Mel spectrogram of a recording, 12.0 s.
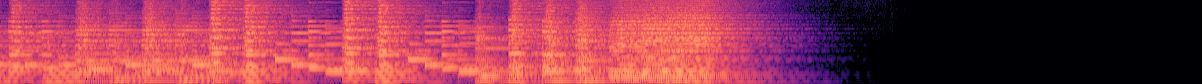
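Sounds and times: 
two violins, cello and piano playing a rigadoon: 0.0s - 7.8s.

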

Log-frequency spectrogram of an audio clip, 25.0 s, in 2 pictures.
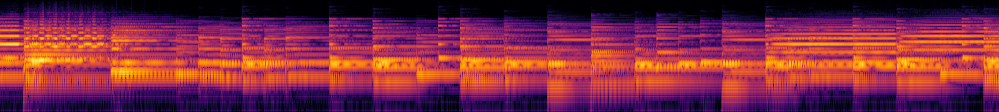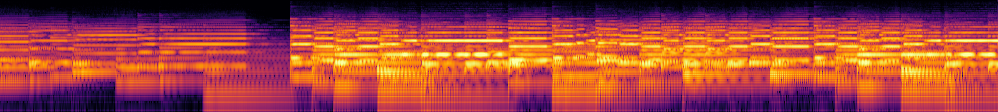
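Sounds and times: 
trumpet playing a minuet: 0.0s - 2.3s, 9.6s - 24.9s
piano: 0.0s - 24.9s.

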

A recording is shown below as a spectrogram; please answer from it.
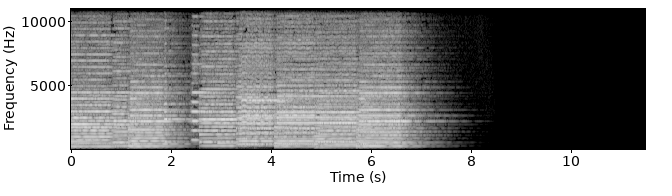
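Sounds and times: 
melody for violin, cello and piano: 0.0s - 7.1s.

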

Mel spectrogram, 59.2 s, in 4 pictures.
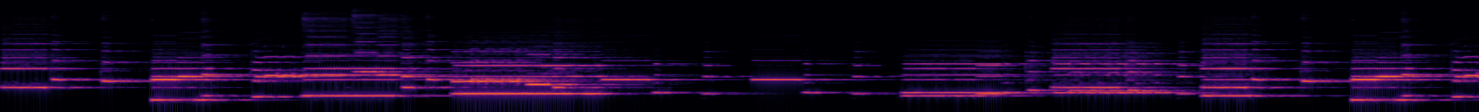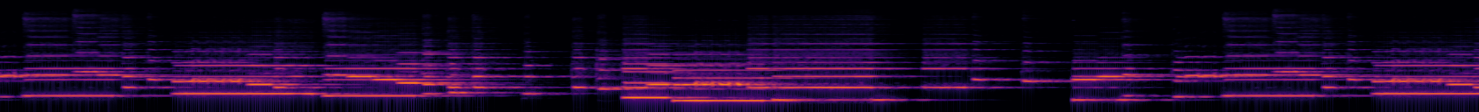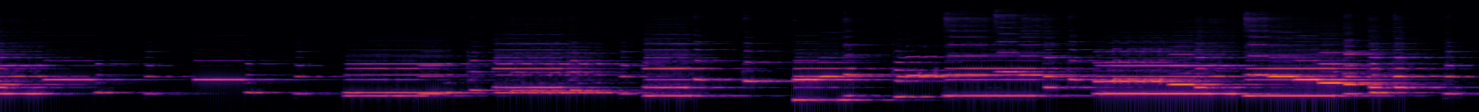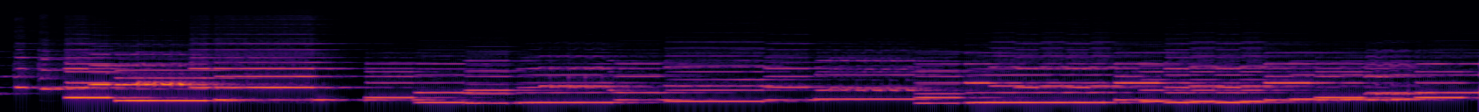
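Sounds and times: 
minuet for flute duet: 0.0s - 59.1s.

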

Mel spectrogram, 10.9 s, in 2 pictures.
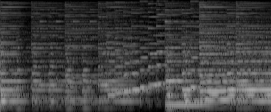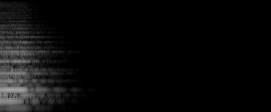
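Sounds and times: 
harpsichord: 0.0s - 6.4s
cello: 0.0s - 6.6s
flute: 0.0s - 6.6s
violin: 0.0s - 6.6s.

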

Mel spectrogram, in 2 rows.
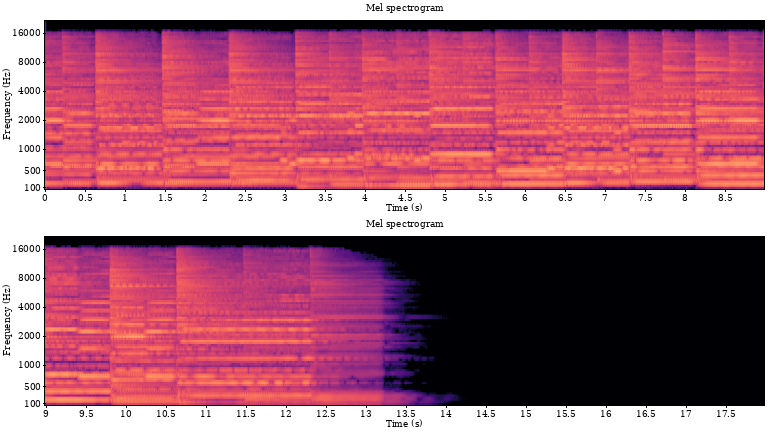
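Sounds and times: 
minuet for flute violin cello and harpsichord: 0.0s - 13.2s.

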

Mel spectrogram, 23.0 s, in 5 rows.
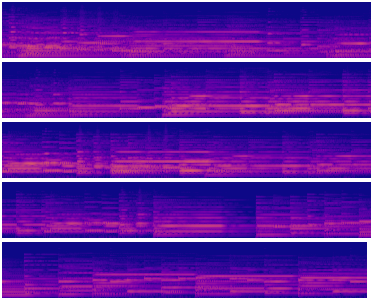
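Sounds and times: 
minuet for clarinet, horn and piano: 0.0s - 23.0s.

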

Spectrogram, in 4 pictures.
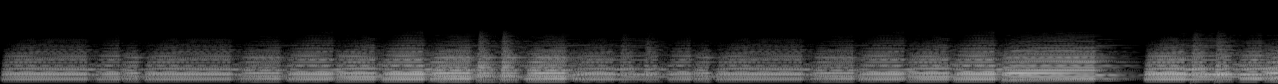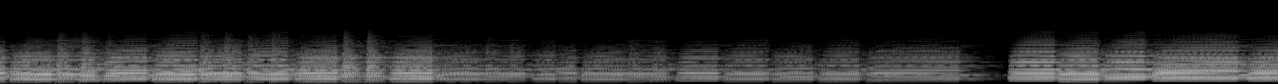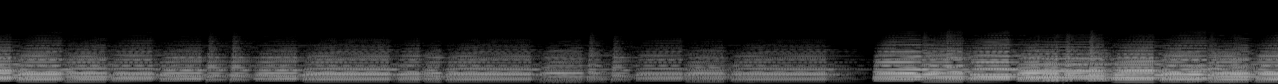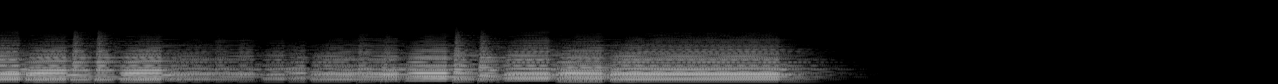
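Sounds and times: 
four trombones playing a duet arrangement: 0.0s - 46.5s.

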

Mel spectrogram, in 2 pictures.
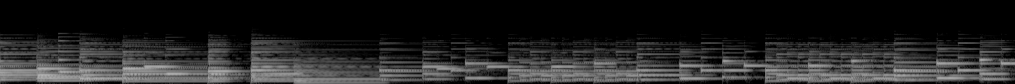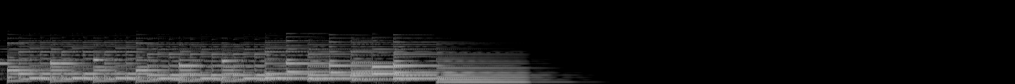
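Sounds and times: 
piano minuet: 0.0s - 15.9s.

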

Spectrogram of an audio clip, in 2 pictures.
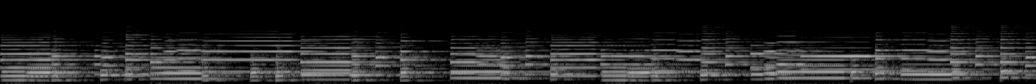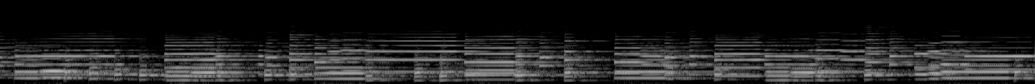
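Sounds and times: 
oboe and bassoon playing a minuet: 0.0s - 20.7s.

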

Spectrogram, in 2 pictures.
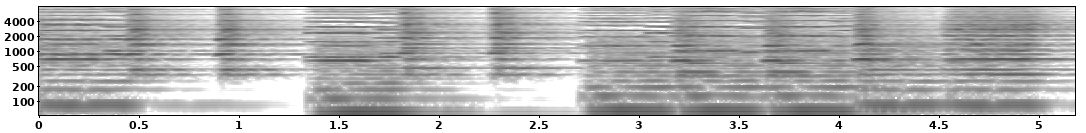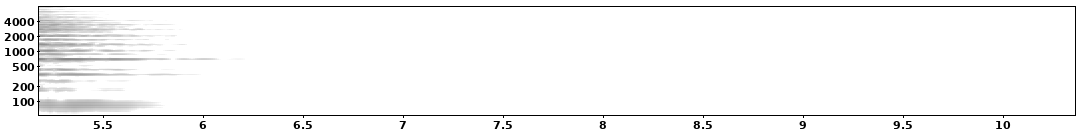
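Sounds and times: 
polka mazurka music: 0.0s - 5.5s.

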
